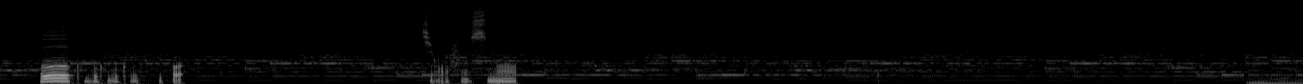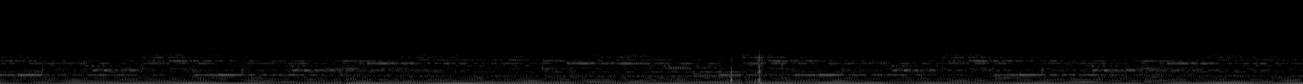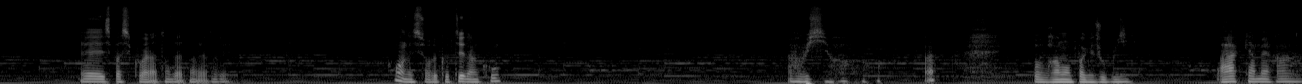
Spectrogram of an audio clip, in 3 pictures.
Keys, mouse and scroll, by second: 2.2 middle click, 2.7 scroll up 4, 3.1 z, 3.7 shift+middle click, 3.8-4.7 scroll up 5, 4.2 middle click, 4.7-5.8 shift+middle drag, 5.8 r, 6.6 middle click, 7.3 e, 8.4 middle click, 9.0-9.3 scroll up 4, 9.3 s, 11.5 click, 11.9 scroll down 5, 12.2 Tab, 12.4-12.8 middle drag, 12.8 Tab, 12.9 middle click, 13.3 s, 14.5 Tab, 14.8-15.8 middle drag, 15.8 click, 16.2 Tab, 16.3 middle click, 16.6 scroll up 2, 16.9 s, 19.0 alt+click, 19.9 alt+click, 20.6 shift+click, 21.6 KP_4, 22.1 KP_4, 22.3 KP_1, 27.0 click, 33.2 click, 34.2 KP_0, 36.1 scroll up 1, 36.3 click, 37.8 alt+click, 38.5 shift+middle click, 38.9 scroll up 1.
